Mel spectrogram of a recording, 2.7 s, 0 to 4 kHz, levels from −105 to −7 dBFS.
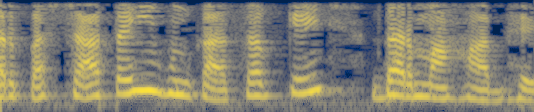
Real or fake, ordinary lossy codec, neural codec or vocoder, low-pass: real; none; none; 3.6 kHz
